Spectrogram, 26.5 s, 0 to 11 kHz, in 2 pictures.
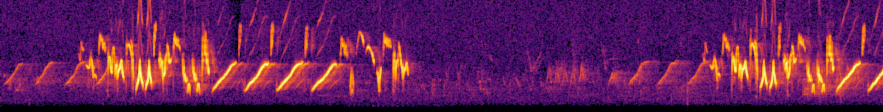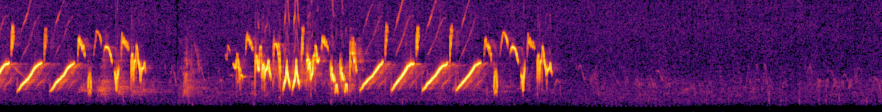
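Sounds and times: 
spotted pipit voice: 0:01.2 - 0:06.1, 0:10.6 - 0:15.5, 0:16.6 - 0:21.6.

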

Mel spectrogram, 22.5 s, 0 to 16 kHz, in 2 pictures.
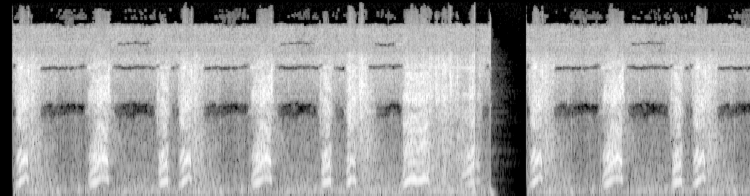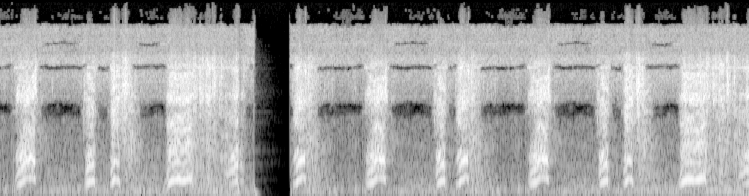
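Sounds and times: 
voice: 0:00.2 - 0:00.6, 0:01.3 - 0:01.8, 0:02.4 - 0:03.1, 0:03.7 - 0:04.2, 0:04.8 - 0:08.3, 0:09.0 - 0:10.8, 0:11.4 - 0:11.9, 0:12.5 - 0:16.1, 0:16.7 - 0:18.5, 0:19.1 - 0:19.6, 0:20.2 - 0:22.4.

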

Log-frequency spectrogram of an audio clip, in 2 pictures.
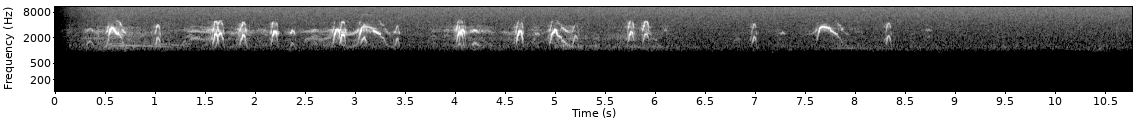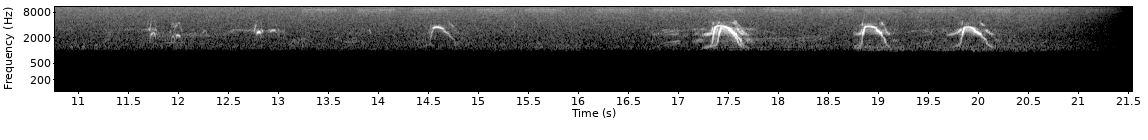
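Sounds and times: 
Eurasian wigeon calling: 0:00.3 - 0:06.2, 0:06.8 - 0:08.9, 0:13.8 - 0:14.8, 0:16.8 - 0:18.0, 0:18.8 - 0:20.2.

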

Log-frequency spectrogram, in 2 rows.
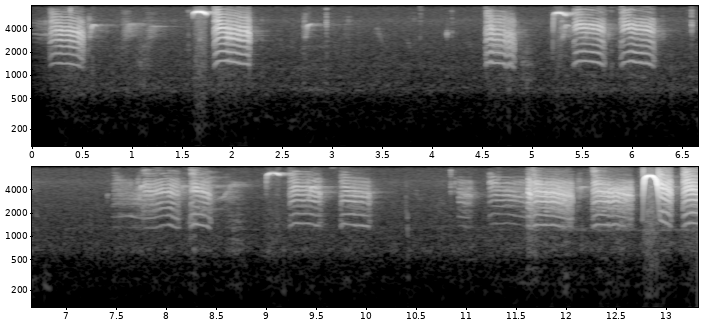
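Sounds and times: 
willow tit calling: 0:00.0 - 0:03.0, 0:04.5 - 0:06.4, 0:07.4 - 0:10.2, 0:10.8 - 0:13.3.

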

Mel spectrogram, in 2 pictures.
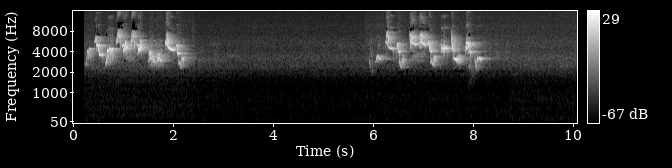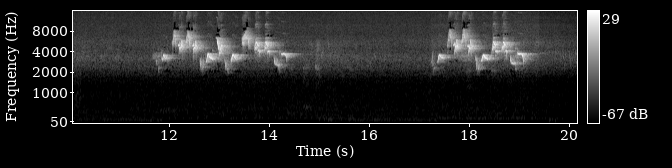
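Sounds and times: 
pied flycatcher voice: 0:00.2 - 0:02.5, 0:05.9 - 0:08.8, 0:11.7 - 0:15.3, 0:17.2 - 0:20.1.

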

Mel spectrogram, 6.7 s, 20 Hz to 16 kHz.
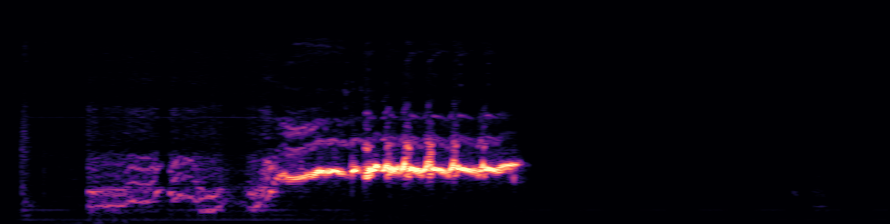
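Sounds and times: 
fox voice: 0:00.6 - 0:04.0.

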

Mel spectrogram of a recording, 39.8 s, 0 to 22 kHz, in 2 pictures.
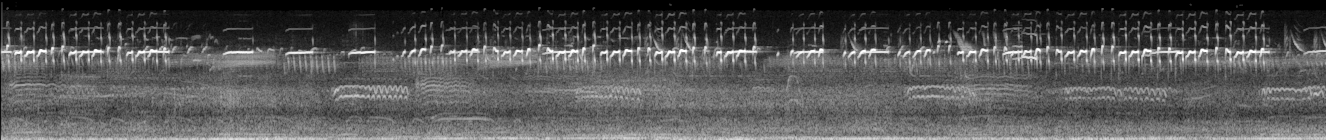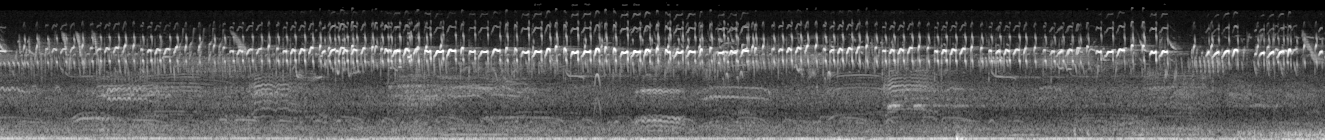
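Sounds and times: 
common sandpiper calling: 0:00.0 - 0:39.7.

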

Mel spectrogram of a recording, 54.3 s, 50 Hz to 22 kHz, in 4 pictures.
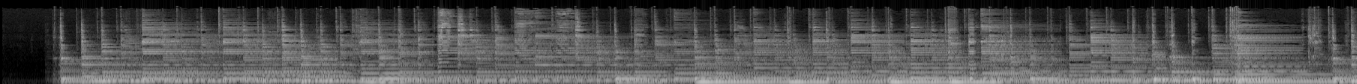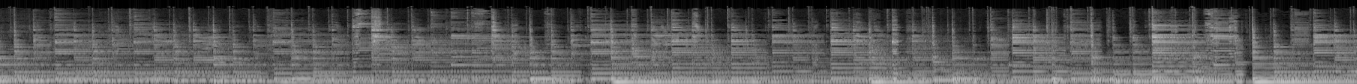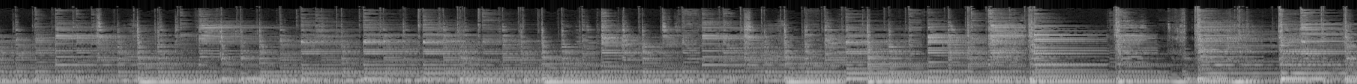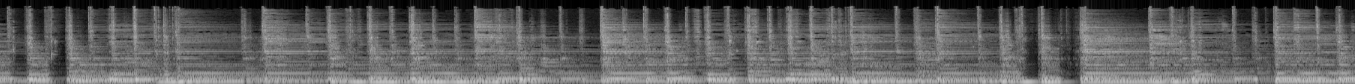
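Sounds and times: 
guitar: 0:00.0 - 0:54.2.

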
